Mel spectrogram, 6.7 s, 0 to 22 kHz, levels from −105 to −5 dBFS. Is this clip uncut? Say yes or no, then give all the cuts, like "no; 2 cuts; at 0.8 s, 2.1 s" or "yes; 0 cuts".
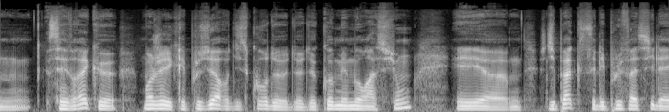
yes; 0 cuts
